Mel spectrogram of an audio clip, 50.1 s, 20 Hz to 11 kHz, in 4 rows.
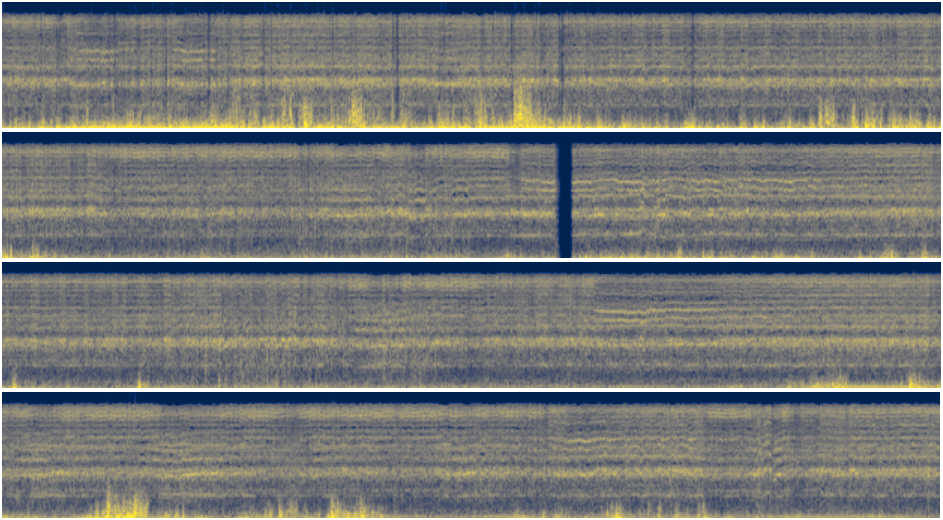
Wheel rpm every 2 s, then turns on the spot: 170, 170, 170, 170, 170, 170, 170, 160, 170, 160, 160, 170, 170, 170, 170, 170, 170, 170, 170, 170, 170, 170, 170, 170, 170.
none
